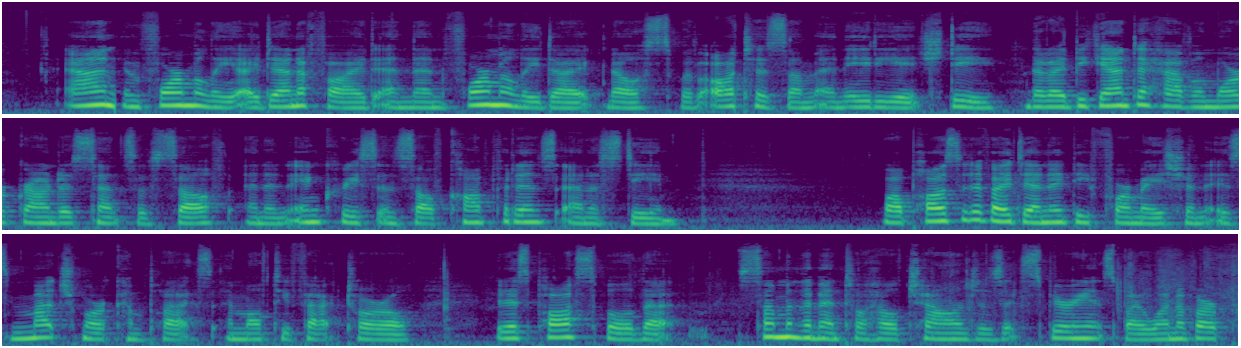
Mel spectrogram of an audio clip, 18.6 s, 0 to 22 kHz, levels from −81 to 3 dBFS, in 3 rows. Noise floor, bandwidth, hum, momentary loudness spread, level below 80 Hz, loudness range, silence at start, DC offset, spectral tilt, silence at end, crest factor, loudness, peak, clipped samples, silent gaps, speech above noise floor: -53 dBFS; 15.5 kHz; none; 9 LU; -54 dBFS; 4 LU; 0.3 s; under 0.1%; -5.5 dB/octave; 0 s; 20 dB; -23 LUFS; -4 dBFS; under 0.1%; none; 30 dB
